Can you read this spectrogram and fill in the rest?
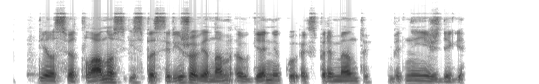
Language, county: Lithuanian, Kaunas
